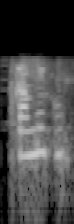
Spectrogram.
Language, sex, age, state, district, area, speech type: Urdu, female, 18-30, Bihar, Khagaria, rural, conversation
